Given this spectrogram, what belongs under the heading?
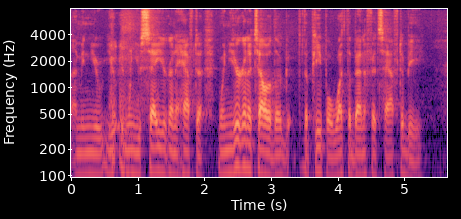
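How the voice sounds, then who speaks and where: A man's very deep, low, somewhat breathy voice at a fairly quick pace with ordinary pitch variation, on a very clean recording with a silent background. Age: 60s. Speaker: health insurance broker. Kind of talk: interview.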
